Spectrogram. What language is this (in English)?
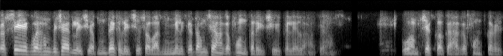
Maithili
